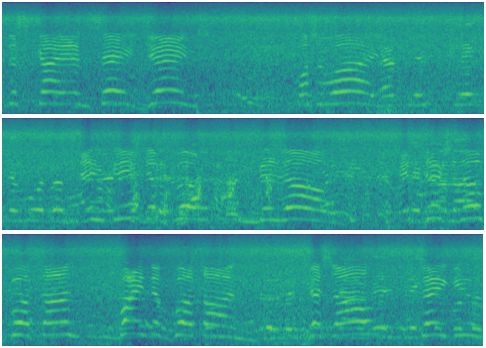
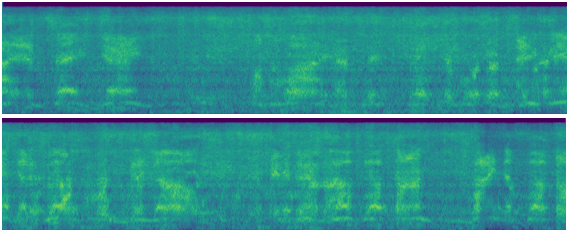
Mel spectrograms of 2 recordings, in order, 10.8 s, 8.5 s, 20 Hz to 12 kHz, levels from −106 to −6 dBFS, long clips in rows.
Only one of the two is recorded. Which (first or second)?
first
